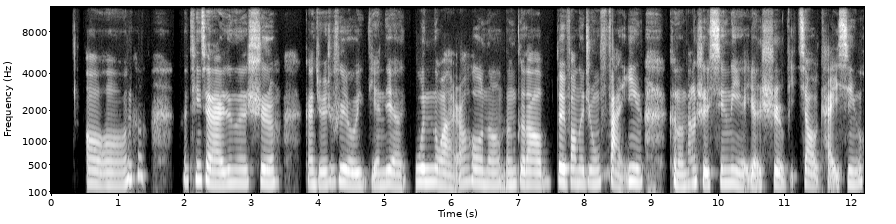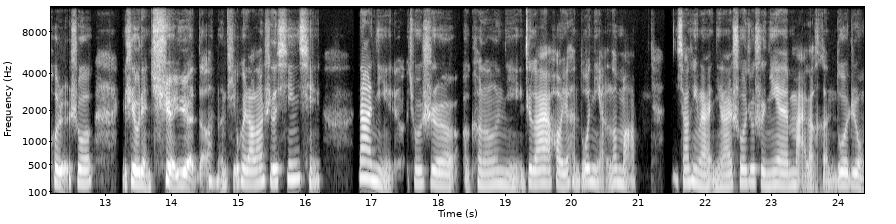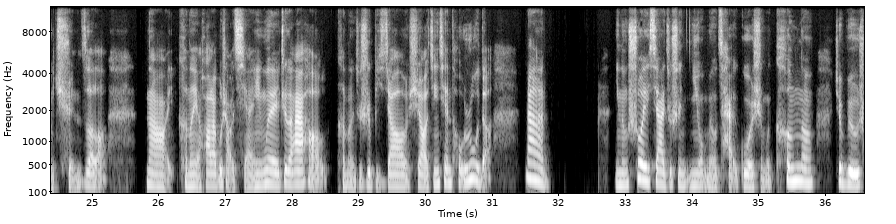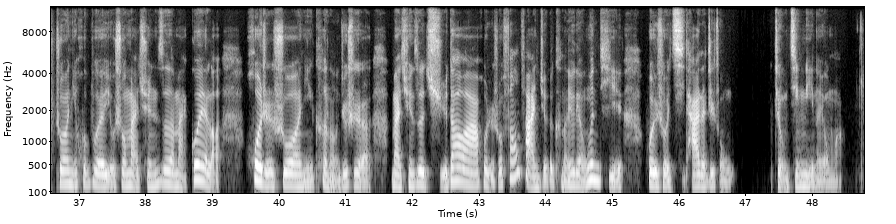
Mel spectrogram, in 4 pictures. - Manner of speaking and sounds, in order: other background noise; laugh; joyful: "或者说也是有点雀跃的"
- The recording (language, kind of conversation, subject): Chinese, podcast, 你是怎么开始这个爱好的？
